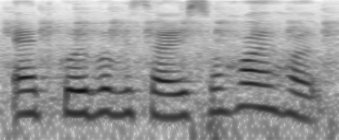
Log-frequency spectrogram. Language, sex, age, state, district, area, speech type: Assamese, female, 18-30, Assam, Golaghat, urban, spontaneous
